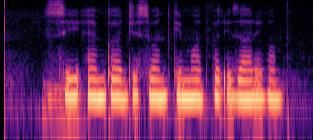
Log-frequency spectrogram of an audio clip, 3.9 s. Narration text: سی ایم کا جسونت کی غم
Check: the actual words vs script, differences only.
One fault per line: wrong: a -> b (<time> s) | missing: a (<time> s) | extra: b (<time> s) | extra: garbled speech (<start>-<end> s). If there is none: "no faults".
extra: موت پر اظہار (2.3 s)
